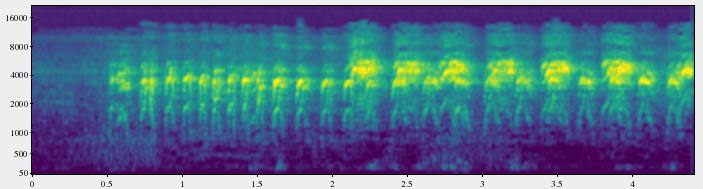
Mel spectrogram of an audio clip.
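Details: Green Honeycreeper at Ubatuba, Brazil, in 2016: a fast run of high, squeaky chirps, about three per second, growing louder into a bright chattering series, with faint low clicks beneath.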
